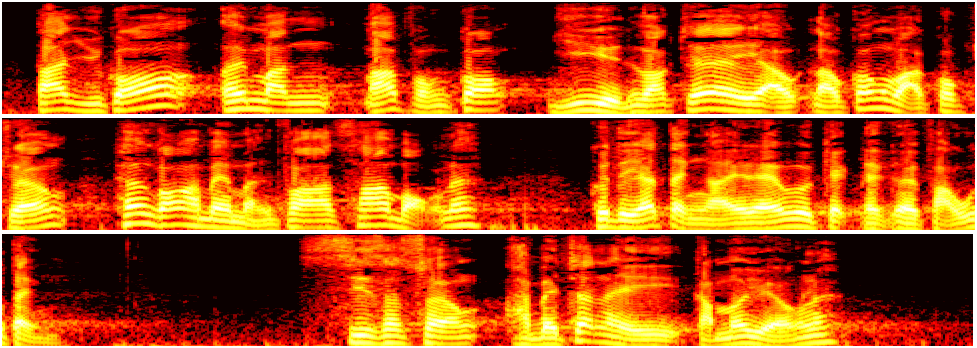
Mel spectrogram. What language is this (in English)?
Cantonese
